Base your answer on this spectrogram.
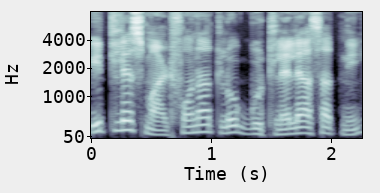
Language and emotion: Goan Konkani, neutral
